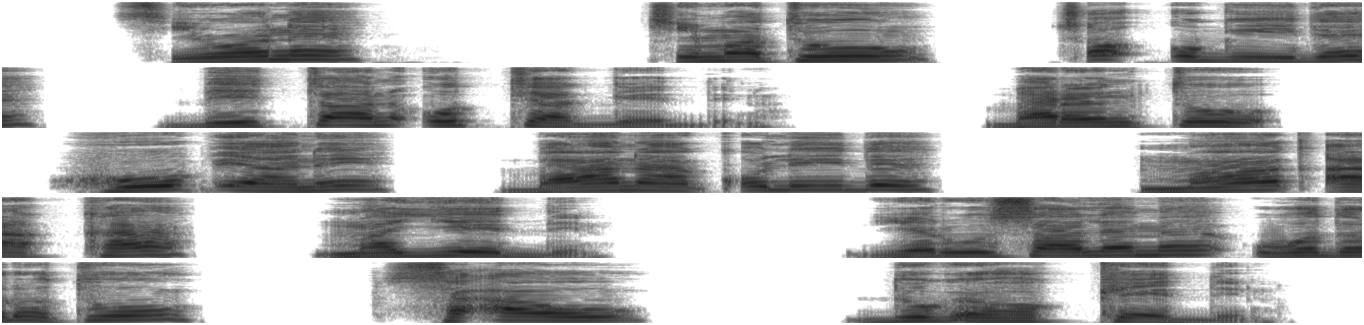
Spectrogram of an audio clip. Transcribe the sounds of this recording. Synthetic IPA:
sʼɪjo̞ːnɛ | t͡ʃʼɪmɐt̪uː | t͡ʃʼɔʔʊɡiːd̪ɛ | biːt̪ːaːnʊt̪ːɪjɐɡːe̞ːd̪ːɪ̰nɐ | bɐɾɛnt̪ːʊ | huːpʼɪjaːnɪ | baːnaːkʼɔliːd̪ɛ | maːkʼaːkːɐ | mɐjːe̞ːd̪ːɪ̰n | jɛɾʊsaːlɛmɛwɔd̪ɔɾɔt̪uː | sɐʔɐw | d̪ʊɡɛhɔkːe̞ːd̪ːɪ̰n

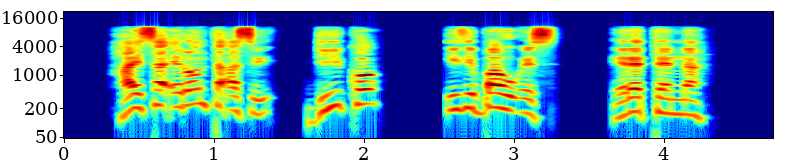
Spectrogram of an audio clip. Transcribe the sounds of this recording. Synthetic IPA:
hɐjsːɐɛɾɔnt̪ːɐɐsɪ | d̪iːkːɔ | ɪzɪbɐhʊʔɛs | ɛɾɛt̪ːɛnːɐ

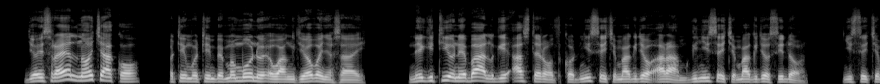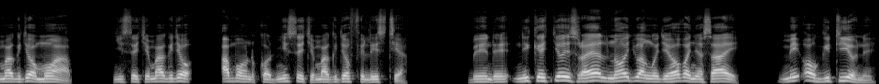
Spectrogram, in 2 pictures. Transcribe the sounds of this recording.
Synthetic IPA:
d͡ʒɔɪsɾaɛlnɔt͡ʃakɔː | tɪmɔtɪmbɛmamonoewaŋd͡ʒɛhɔvaɲasajḛ | neɡitionebalɡɪʔastɛɾɔd̪kɔdɲiset͡ʃemaɡd͡ʒɔʔa̰ɾamɡɪɲiset͡ʃemaɡd͡ʒɔsidɔ̰n | ɲiset͡ʃemaɡd͡ʒɔmɔa̰b̚ | ɲiset͡ʃemaɡd͡ʒɔ | amɔnkɔdɲiset͡ʃemaɡd͡ʒɔfɪlɪstɪa̰ | bendeniket͡ʃd͡ʒɔisɾaɛlnɔd͡ʒwaŋɔd͡ʒɛhɔvaɲasaje | mɪʔɔɡitione

